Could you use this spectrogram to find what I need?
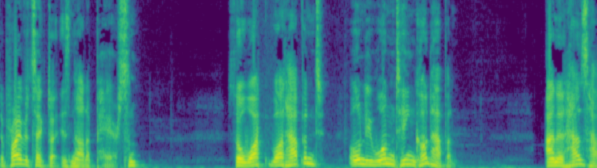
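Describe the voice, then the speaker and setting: This man has an Irish accent. He talks at a very fast pace yet leaves long, frequent pauses. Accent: Irish (Louth). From Ireland, Dundalk. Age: 40s. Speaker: trade unionist. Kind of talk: panel discussion.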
